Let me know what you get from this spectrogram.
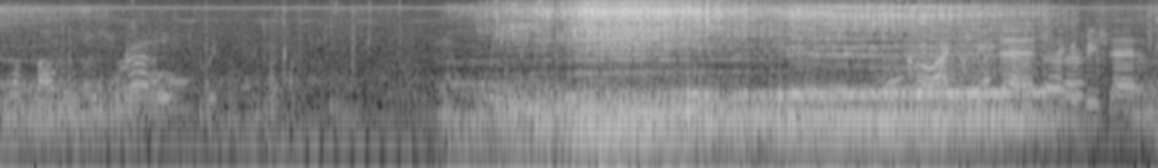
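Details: Male American alligators (Alligator mississippiensis) crowd the low dry-season waters of the Anhinga Trail, Everglades National Park. One gives a deep, rumbling bellow, rising from the water as it vibrates, over excited voices: a territorial and mating display.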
